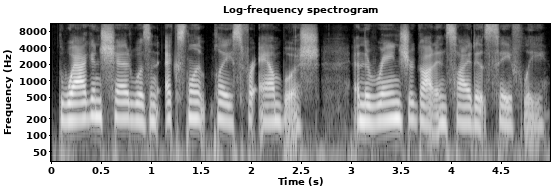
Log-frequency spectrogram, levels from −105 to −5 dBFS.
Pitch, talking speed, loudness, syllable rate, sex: 185 Hz, 190 wpm, -19 LUFS, 5.8 syllables/s, female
